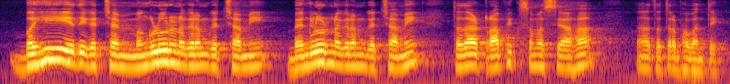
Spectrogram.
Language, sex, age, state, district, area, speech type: Sanskrit, male, 45-60, Karnataka, Uttara Kannada, rural, spontaneous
